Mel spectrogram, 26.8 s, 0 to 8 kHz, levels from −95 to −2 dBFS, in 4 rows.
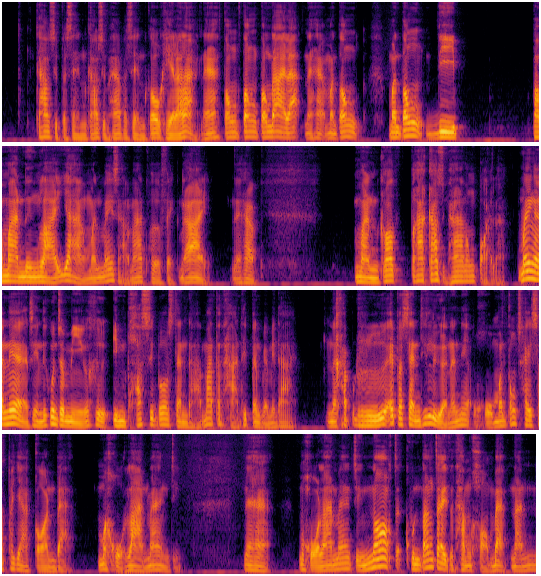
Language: Thai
